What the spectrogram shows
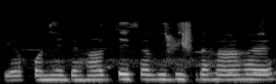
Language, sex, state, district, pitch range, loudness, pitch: Hindi, female, Bihar, Purnia, 215-230 Hz, -27 LUFS, 225 Hz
